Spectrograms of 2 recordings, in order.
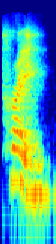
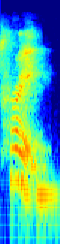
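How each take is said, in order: The two takes are said the same way.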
